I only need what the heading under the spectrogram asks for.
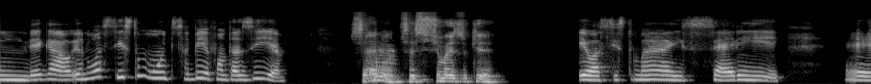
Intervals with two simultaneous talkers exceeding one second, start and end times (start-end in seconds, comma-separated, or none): none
